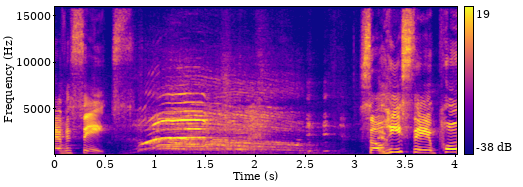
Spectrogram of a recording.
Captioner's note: crowd reacting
